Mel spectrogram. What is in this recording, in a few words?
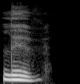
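"live", English; oxford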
